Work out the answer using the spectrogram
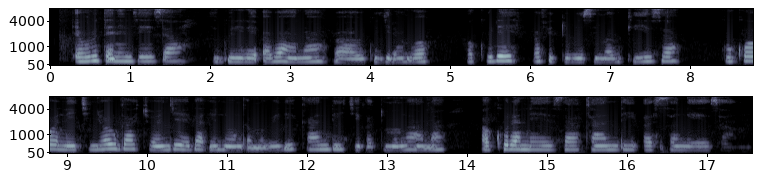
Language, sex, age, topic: Kinyarwanda, female, 36-49, finance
